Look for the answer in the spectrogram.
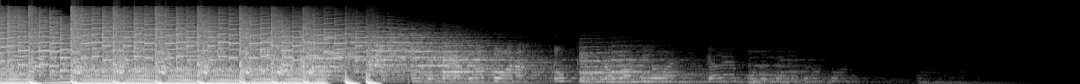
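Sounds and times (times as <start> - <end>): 
sped-up jumpstyle music: 0.0 - 4.9.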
